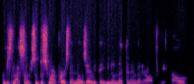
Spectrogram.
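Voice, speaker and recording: A man's voice: medium pitch, steady tone, very fast, mellow, no room sound. A middle-aged man, a professor, answering interview questions in an earnest, reflective way with many fillers. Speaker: professor and podcast guest. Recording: muffled lo-fi audio.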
